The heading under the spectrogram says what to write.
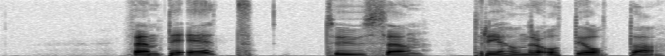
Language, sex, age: Swedish, female, 37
